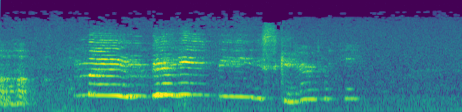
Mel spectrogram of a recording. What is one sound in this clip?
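A young woman calls out sweetly and encouragingly, close by.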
